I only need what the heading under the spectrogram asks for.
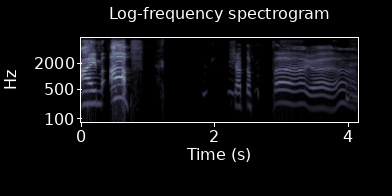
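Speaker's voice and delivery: very loud, angry, furious yell, stretched upward. Voicing an angry character woken for watch, shouting. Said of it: "She's like".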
